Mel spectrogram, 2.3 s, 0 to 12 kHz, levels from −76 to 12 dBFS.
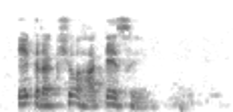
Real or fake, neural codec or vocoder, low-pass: real; none; 7.2 kHz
